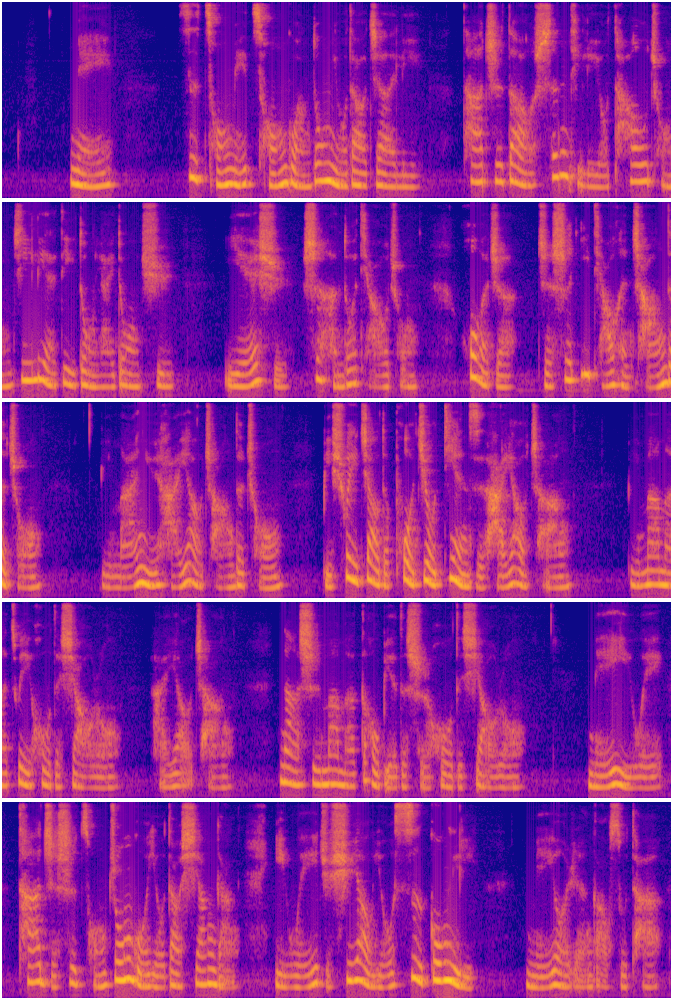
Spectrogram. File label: Mandarin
